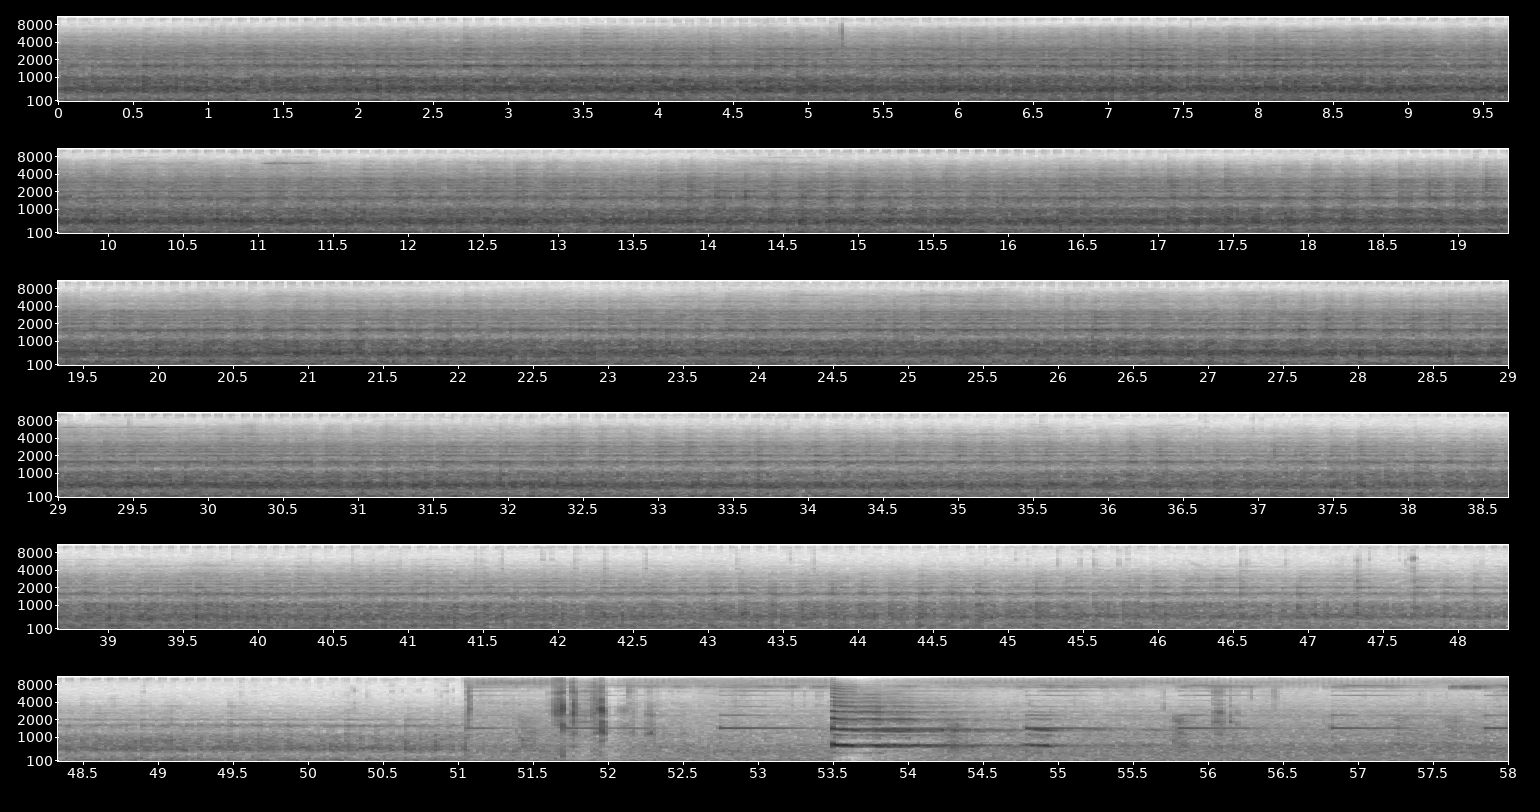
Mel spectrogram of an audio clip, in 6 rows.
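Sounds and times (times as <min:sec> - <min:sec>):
train rumble: 0:00.0 - 0:58.0
steady humming tones: 0:50.5 - 0:58.0.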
